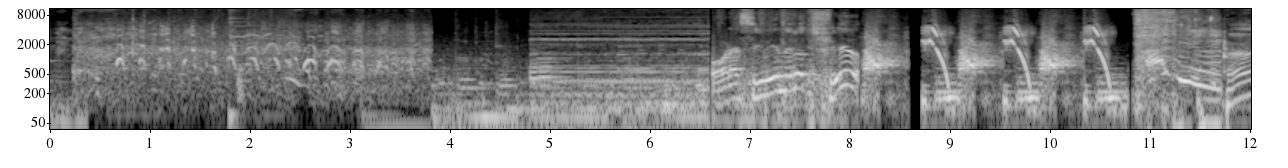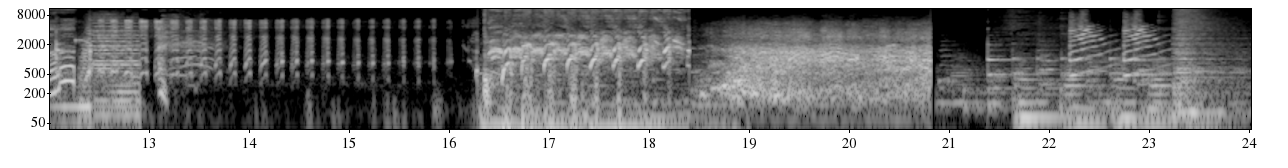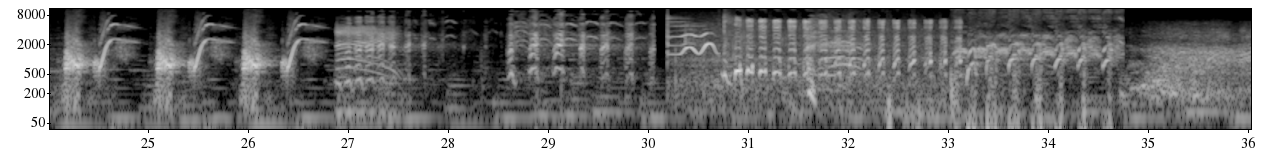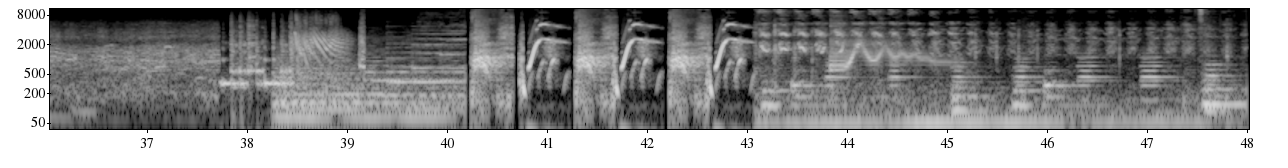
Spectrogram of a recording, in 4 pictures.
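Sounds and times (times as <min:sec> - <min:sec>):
comic music: 0:03.2 - 0:06.8, 0:08.8 - 0:13.0, 0:20.9 - 0:30.8, 0:37.8 - 0:48.0
dog barking and yelping: 0:08.1 - 0:10.6, 0:24.2 - 0:26.8, 0:40.3 - 0:43.0
comic sound effects: 0:22.2 - 0:23.7.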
